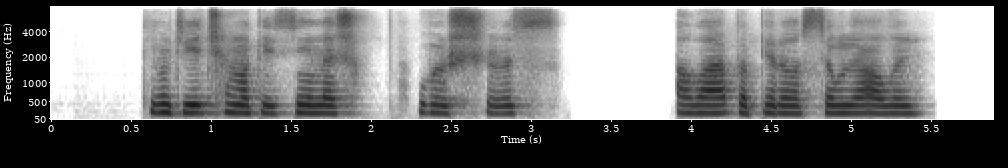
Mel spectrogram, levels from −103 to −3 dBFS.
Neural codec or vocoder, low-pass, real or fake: codec, 16 kHz, 0.5 kbps, FunCodec, trained on Chinese and English, 25 frames a second; 7.2 kHz; fake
